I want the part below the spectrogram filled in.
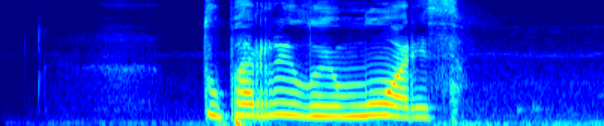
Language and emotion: Russian, angry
